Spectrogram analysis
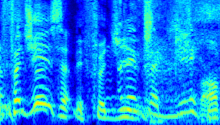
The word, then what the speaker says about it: Fugees: Ça s'écrit F-U-G-E-E-S. Ils sont en prononce à l'américaine. Les Fudgees.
